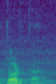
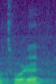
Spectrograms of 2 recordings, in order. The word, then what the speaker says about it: torta: A Taco Bell tora. Tortra. My wife will kill me for saying that without without pronouncing it properly. She's probably sitting there rolling her eyes at me right now. Torta.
